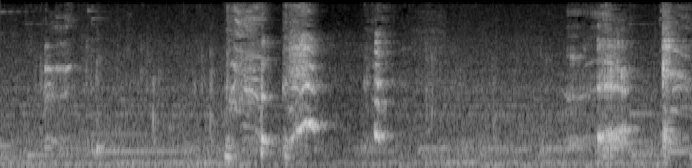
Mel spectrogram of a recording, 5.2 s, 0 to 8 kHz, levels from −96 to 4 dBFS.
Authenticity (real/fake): real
